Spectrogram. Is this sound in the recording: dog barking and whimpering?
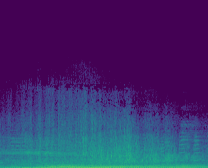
no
